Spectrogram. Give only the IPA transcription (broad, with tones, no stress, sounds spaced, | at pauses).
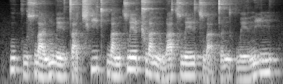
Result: u˥˩ k u˧˥ s w a˧˥ ɪ̯ m w e˧˥ ɪ̯ t̪ ä̰˨˩ t͡ɕʰ i˥ t̪ʰ w a˧˥ n t͡s w e˥ ɪ̯ ʈ͡ʂ w a˥˩ n l w ä˥ t͡s w e˥ ɪ̯ t͡s w ä̰˨˩ t̪ ə˥˩ n k w e˧˥ ɪ̯ n̪ i˥ n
